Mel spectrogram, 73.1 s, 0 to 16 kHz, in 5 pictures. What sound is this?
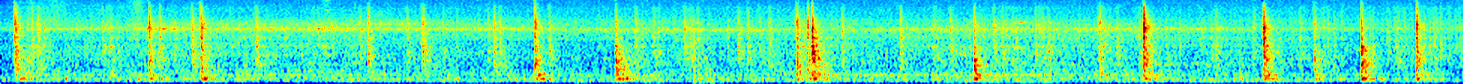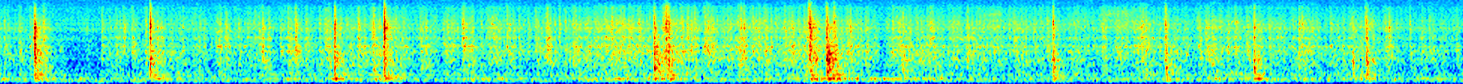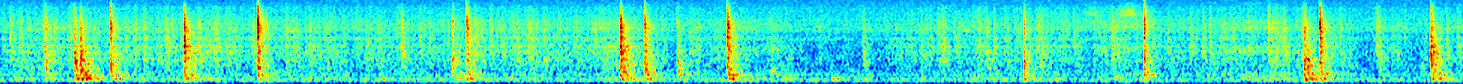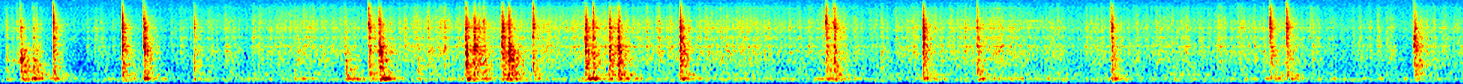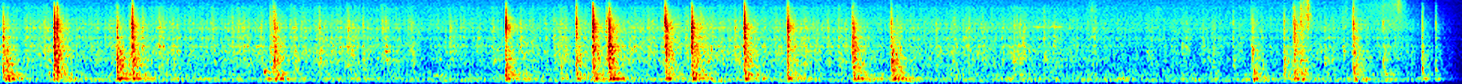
Raindrops on window sill 2
drops, dripping, weather, raining, raindrops, windowsill, window, droplets, ambience, rain, nature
